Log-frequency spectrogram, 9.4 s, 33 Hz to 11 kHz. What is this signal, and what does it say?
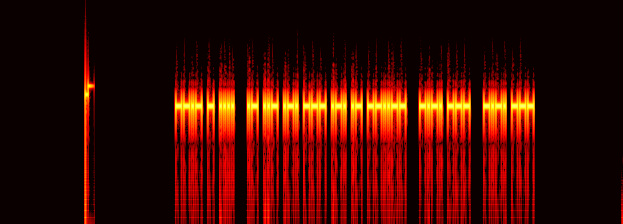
Morse code, heard as a keyed tone, about 40 wpm, 700 Hz. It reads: QTH AURORA, CO CO
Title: K1USN SST QSO Practice 40wpm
